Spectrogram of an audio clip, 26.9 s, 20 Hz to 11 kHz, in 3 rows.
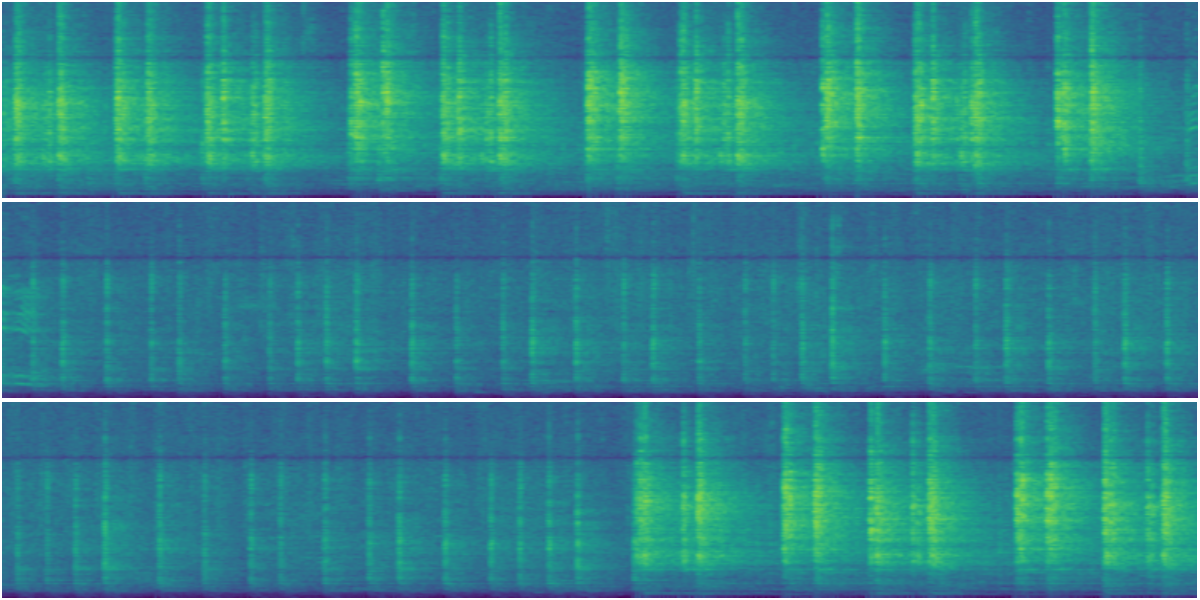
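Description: Fast rhythmic percussion of sharp wooden knocks. It is loud and dense at the start and again from about 23 seconds in, with a quieter stretch of steady knocks in between.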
